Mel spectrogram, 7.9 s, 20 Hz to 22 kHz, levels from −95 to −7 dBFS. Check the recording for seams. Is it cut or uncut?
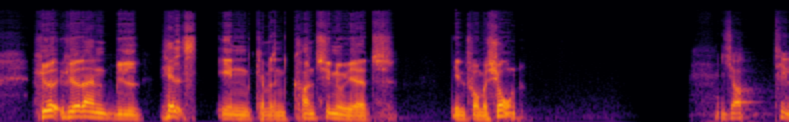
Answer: cut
